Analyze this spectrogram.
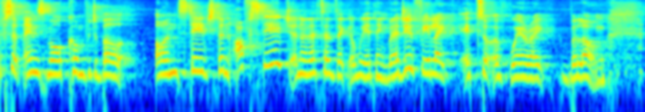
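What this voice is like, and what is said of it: South Shields Geordie accent. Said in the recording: “I recognise your accent, where are you from? And I say, oh, I'm from South Shields.”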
